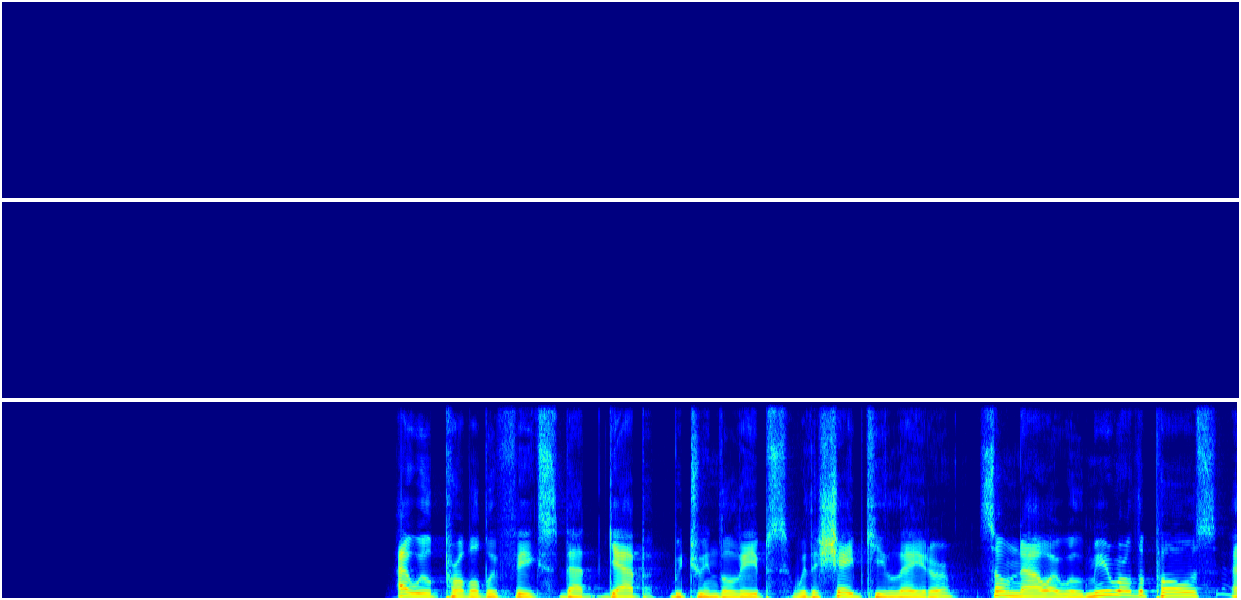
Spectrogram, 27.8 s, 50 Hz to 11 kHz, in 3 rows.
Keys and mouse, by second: 0.8 click, 1.3 r, 2.1-3.6 middle drag, 3.6 click, 4.0 middle click, 4.3 click, 4.9 g, 5.9 middle click, 7.7 KP_3, 8.0 middle click, 8.5 click, 8.9 middle click, 9.6-10.6 drag, 10.6 Right, 11.4 click, 12.1 Left, 12.6 g, 13.8 click, 14.1 g, 14.4 middle click, 14.8 click, 15.1 g, 16.5 click, 17.3 KP_1, 18.1 middle click, 19.3-20.3 drag, 20.8 g, 23.0-24.1 drag, 24.1 right click, 24.1 g, 25.4-26.9 middle drag, 26.9 KP_1, 27.1 g, 27.3 a, 27.4 b.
